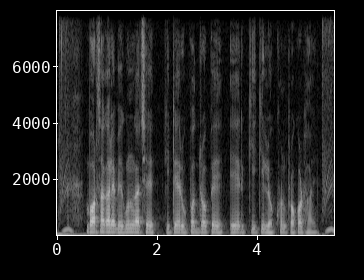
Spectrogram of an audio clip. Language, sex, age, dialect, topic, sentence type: Bengali, male, 18-24, Jharkhandi, agriculture, question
